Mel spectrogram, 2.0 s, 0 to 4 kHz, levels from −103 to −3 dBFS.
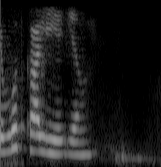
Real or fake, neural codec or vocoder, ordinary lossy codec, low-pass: fake; codec, 16 kHz, 2 kbps, X-Codec, WavLM features, trained on Multilingual LibriSpeech; AAC, 24 kbps; 3.6 kHz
